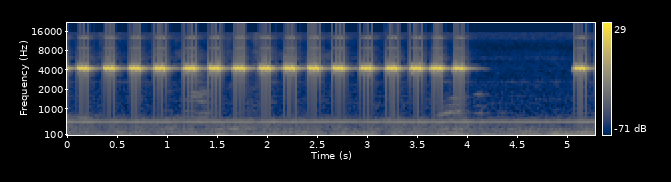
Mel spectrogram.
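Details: Cricket chirping intended to chase rats away. About fifteen even, high pulses come about four per second, then silence for nearly a second before the chirping starts again.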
